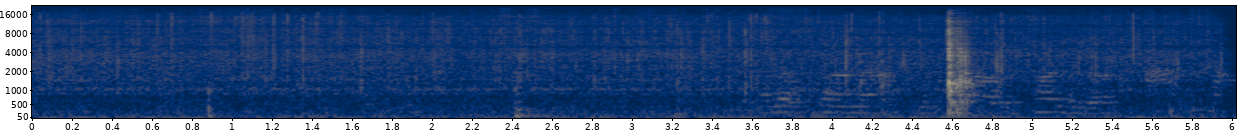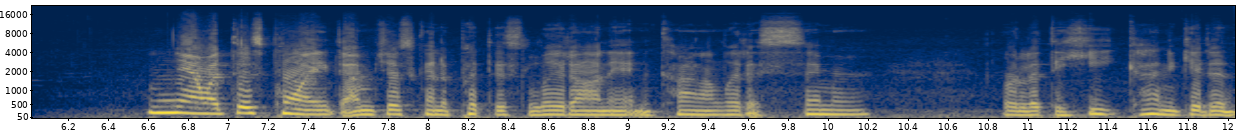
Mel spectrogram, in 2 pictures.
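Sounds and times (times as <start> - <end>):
chicken sizzling in a skillet: 0.0 - 6.4.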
